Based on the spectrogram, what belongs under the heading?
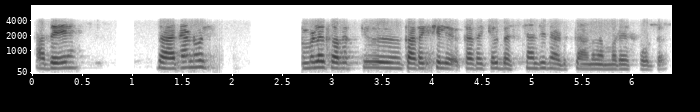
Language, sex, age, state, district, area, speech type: Malayalam, female, 30-45, Kerala, Kollam, rural, conversation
